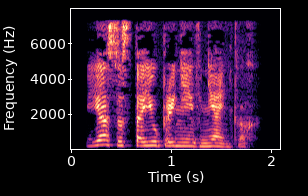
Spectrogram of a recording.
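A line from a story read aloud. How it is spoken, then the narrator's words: Muttering. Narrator (Russian): пробурчал он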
